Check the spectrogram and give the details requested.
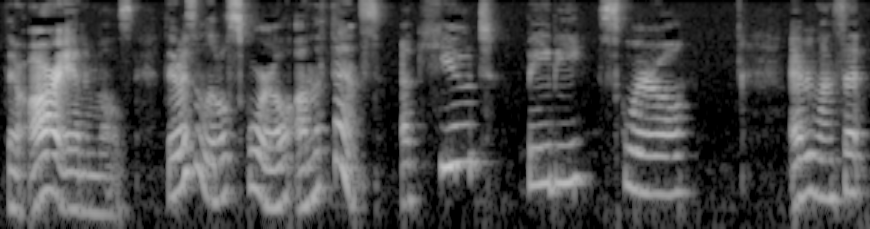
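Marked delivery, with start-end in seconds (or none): none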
